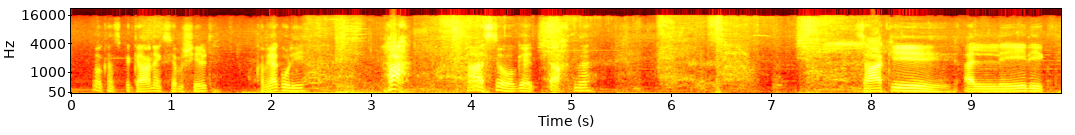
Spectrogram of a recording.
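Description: A sword slashes and strikes a beast.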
